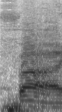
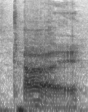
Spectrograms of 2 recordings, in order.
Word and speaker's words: Thai: the girl corrected him that is not Phi it's Ty he just stood up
